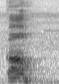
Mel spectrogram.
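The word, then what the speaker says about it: calm: वह शांत हो गया काम सी ए एल एम लेकिन जब भी एम से पहले एल आए तो वह साइलेंट हो जाता है क्या बच्चों ने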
